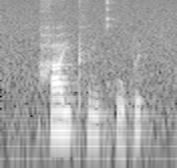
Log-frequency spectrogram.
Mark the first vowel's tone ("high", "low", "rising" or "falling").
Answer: high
